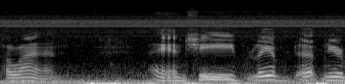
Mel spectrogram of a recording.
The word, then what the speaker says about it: Pauline: name was pauline foster nowadays they would pronounce it either erlane or pauline but back then i-n-e was always iron they call her a line and she lived up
